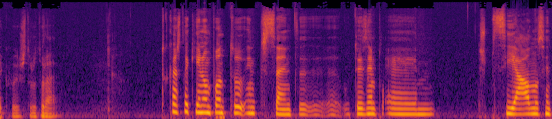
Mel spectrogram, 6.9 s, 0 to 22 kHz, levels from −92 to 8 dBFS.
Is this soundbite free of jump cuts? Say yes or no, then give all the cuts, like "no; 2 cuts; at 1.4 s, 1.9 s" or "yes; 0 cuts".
no; 1 cut; at 4.8 s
